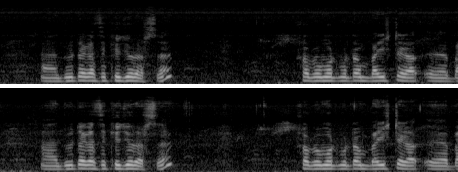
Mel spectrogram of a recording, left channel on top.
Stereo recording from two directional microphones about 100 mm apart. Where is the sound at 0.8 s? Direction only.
30° left (ahead or behind).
